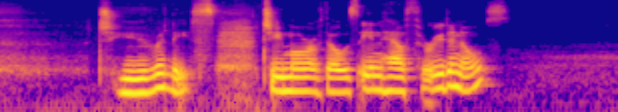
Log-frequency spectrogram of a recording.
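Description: A young woman speaks calmly and softly close to a microphone.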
